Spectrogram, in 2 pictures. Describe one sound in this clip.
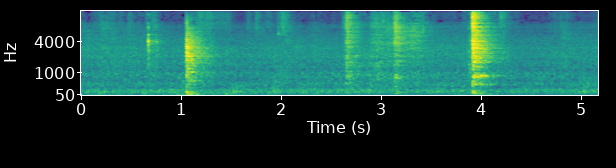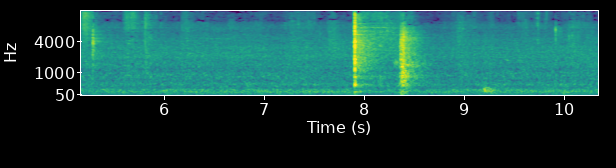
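A metal ladle clinks against a pan.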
